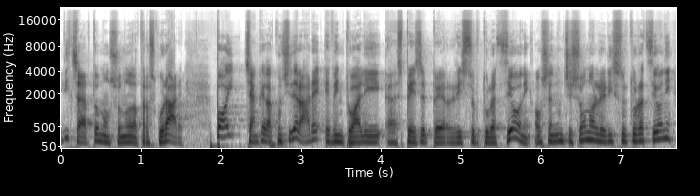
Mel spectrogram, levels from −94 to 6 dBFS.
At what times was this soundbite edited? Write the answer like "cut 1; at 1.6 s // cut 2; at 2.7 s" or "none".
none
